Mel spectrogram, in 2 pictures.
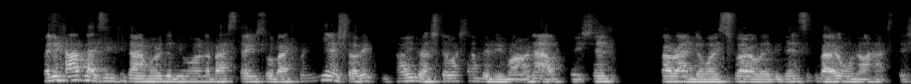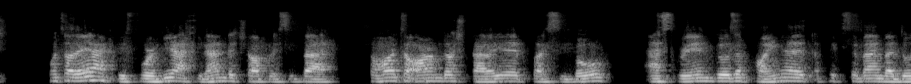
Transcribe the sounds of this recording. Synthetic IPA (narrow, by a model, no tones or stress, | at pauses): væliːɢæblæzincʰe̞d̪æɾmoɾe̞d̪e̞biːmɒɾɒːne̞bæst̪æɾiːsohbæt̪̚kʰo̞niːd̪jeeʃɒːɾejekʰuːt̪ʰɒːhiːd̪ɒːʃ̬t̪e̞bɒːʃænbe̞biːmɒːɾɒːneælt̪ʰɾeʃen | væɾænd̪omɒjs̬ueɾlˠe̞vid̪ens̬icʰe̞bæɾɒːjeunɒːɦæ̰st̪e̞̰ʃ | mot̪ʰɒːleejeækʰlifoɾd̪iːæxiːɾænbe̞t͡ʃʰɒːpʰɾe̞siːd̪væ | t͡ʃʰɒɦɒːɾt̪ʰɒʔɒːɾmd̪ɒːʃt̪̚bæɾɒːje̞pʰlɒsibo | æskɾend̪ozepʰɒːiːnepʰiksebænd̪væd̪o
